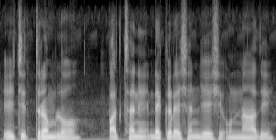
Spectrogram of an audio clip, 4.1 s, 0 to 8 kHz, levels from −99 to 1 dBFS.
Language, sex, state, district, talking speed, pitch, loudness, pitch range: Telugu, male, Telangana, Mahabubabad, 85 wpm, 110 Hz, -17 LUFS, 105-115 Hz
